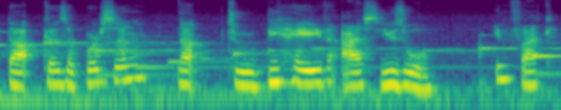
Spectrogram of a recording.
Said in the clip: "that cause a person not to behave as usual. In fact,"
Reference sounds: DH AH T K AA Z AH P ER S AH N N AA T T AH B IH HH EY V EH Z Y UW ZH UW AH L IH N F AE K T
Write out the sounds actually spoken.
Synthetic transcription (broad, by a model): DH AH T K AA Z AH P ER S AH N N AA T T AH B IH HH EY V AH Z Y UW ZH UW AH L IH N F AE K T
